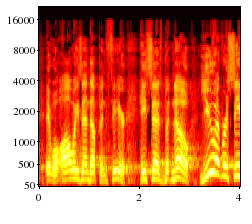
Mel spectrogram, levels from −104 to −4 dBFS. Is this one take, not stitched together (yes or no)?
yes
